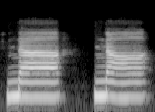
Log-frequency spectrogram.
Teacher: E yumuşatarak okuyorsunuz. A e arası bir sesle.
